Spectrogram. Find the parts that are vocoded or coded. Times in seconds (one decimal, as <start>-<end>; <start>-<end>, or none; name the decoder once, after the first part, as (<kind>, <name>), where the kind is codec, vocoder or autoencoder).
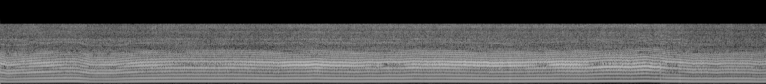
none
